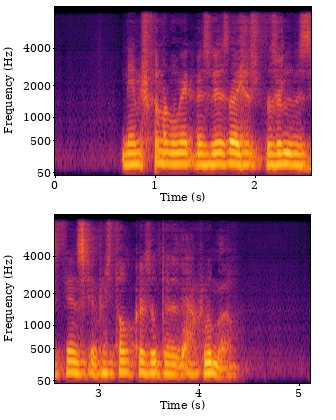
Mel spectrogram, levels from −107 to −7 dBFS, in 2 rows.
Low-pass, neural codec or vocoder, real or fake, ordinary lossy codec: 7.2 kHz; codec, 16 kHz, 0.5 kbps, FreqCodec, larger model; fake; none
